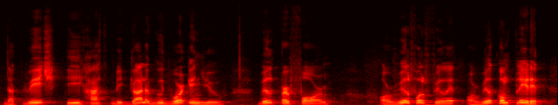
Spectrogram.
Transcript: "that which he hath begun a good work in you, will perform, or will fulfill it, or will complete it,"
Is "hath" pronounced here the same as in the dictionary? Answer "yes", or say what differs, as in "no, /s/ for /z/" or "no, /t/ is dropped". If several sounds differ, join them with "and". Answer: no, /s/ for /θ/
